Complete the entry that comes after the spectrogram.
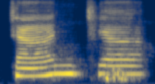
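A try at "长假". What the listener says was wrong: Okey, cia dah betul. Chan tu tinggikan lagi. Chan chia.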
